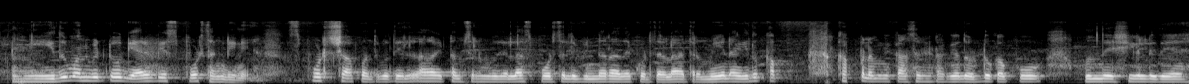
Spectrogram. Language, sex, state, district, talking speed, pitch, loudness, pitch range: Kannada, male, Karnataka, Raichur, 125 wpm, 130 Hz, -14 LUFS, 130-140 Hz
